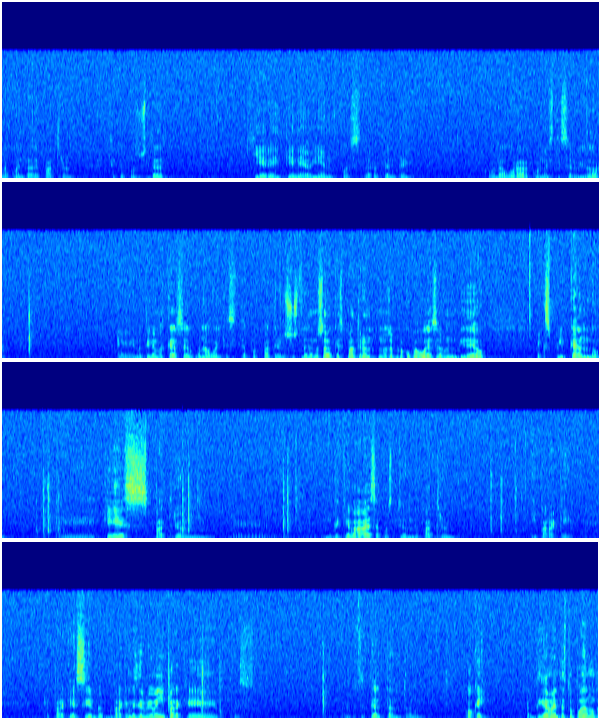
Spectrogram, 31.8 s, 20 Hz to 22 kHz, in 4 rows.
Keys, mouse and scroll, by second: 0.4-3.0 drag, 3.5-4.7 drag, 5.4-8.1 drag, 8.5 ctrl+scroll down 2, 9.0 ctrl+scroll down 2, 10.6 click, 11.5 click, 16.7 alt+Tab, 18.6 alt+Tab, 20.0 alt+Tab, 22.8 alt+Tab, 24.2-25.2 drag, 26.5 ctrl+g, 28.2-28.7 ctrl+scroll down 2, 28.9-30.0 ctrl+middle drag, 30.8-31.8 drag.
